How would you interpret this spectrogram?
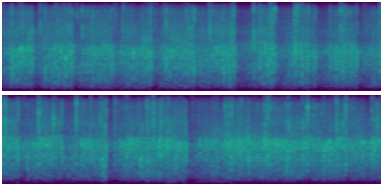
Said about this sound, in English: give her a hand of round of applause.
